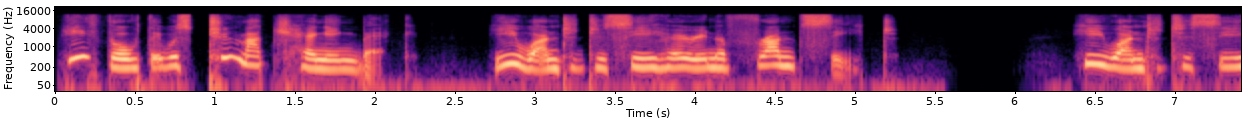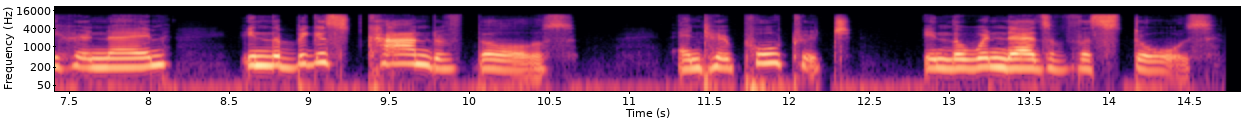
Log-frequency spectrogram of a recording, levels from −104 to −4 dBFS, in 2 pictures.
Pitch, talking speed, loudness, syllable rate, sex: 215 Hz, 155 wpm, -20 LUFS, 4.0 syllables/s, female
